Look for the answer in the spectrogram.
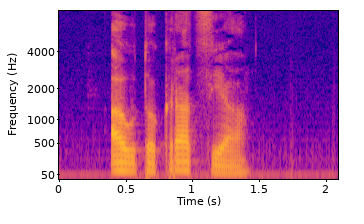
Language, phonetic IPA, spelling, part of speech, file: Polish, [ˌawtɔˈkrat͡sʲja], autokracja, noun, Pl-autokracja.ogg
